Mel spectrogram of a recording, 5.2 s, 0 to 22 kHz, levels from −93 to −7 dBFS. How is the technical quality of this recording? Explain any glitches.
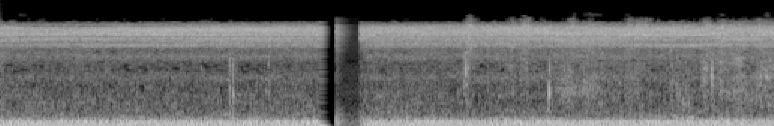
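One glitch stands out: a call audio freeze from 2.13 to 2.41 s. For about 260 ms the last sound is stretched into a fading buzz, with roughly 20 ms of silence, and nothing appears lost. This likely comes from delayed packets draining the jitter buffer, so the audio resumes where it stopped, now 260 ms later. On a spectrogram this shows as smeared, flat horizontal bands, and the waveform shows a decaying envelope.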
